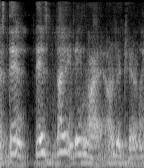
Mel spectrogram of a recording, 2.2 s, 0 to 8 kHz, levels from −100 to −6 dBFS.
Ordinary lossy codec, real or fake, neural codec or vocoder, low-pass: none; fake; codec, 16 kHz, 4.8 kbps, FACodec; none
